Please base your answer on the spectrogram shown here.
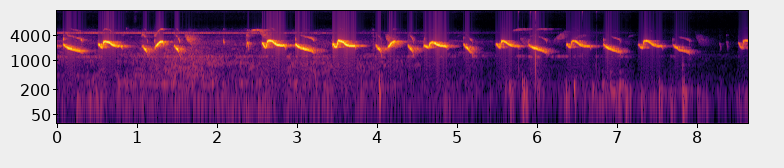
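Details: Energetic song of an Abbott's babbler performing a dance, with bright whistled notes that swoop up and fall away, repeated steadily about every half second against a quiet background.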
